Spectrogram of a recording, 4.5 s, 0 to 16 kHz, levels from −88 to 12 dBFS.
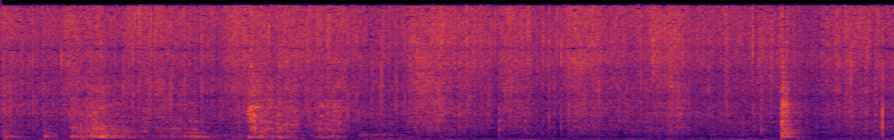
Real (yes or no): yes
